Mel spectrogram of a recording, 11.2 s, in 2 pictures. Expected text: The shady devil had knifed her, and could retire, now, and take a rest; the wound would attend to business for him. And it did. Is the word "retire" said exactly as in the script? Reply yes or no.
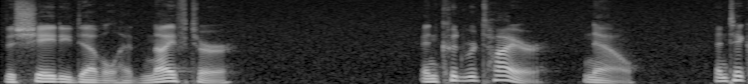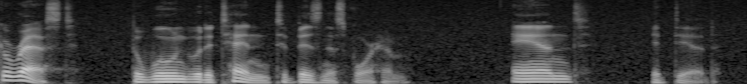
yes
